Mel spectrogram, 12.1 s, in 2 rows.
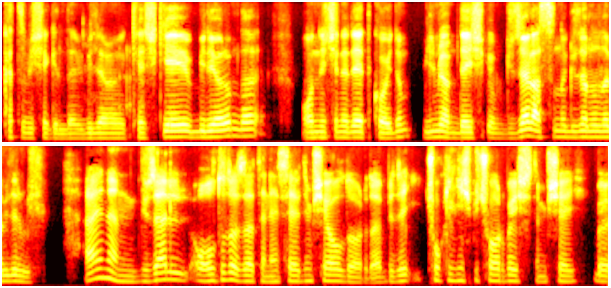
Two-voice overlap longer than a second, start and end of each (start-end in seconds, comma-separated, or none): none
